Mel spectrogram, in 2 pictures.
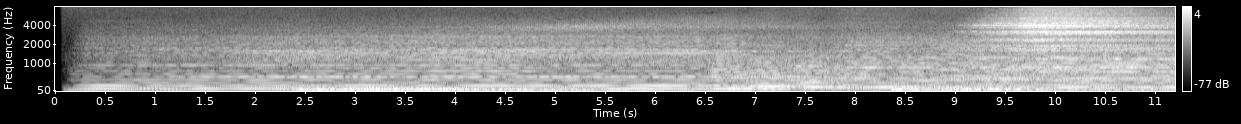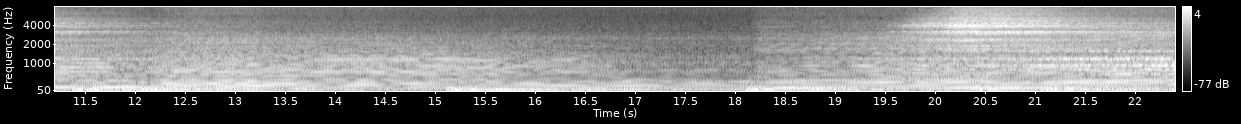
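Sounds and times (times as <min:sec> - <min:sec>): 
underscore music at 105 BPM: 0:00.1 - 0:22.3.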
